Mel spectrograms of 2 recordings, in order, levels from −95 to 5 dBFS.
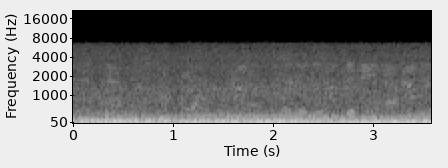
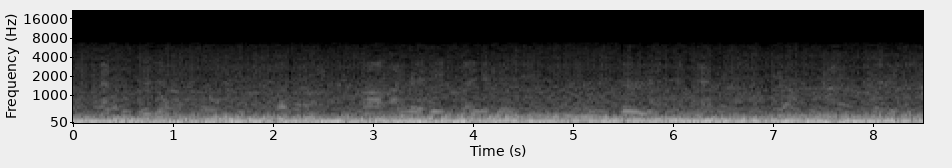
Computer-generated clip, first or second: second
